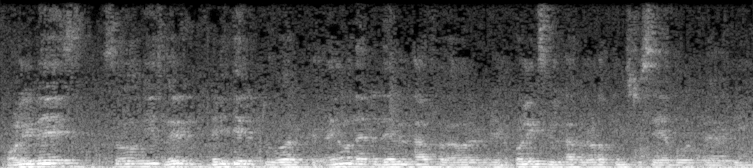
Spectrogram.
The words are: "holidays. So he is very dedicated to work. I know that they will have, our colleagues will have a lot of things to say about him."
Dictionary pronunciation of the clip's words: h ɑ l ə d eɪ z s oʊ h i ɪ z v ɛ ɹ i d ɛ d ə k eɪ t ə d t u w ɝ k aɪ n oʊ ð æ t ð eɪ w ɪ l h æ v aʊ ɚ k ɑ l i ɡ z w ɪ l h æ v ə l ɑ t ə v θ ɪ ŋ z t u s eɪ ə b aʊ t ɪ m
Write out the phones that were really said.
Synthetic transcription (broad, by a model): h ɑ l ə d eɪ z s oʊ h i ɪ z v ɛ ɹ i d ɛ d ə k eɪ t ə d t u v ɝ k aɪ n oʊ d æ t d eɪ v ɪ l h æ v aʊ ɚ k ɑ l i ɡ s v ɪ l h æ v ə l ɑ t ə v t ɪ ŋ s t u s eɪ ə b aʊ t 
